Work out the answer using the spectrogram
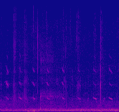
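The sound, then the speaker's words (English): Seagulls calling by the sea: many short, sharp cries repeat throughout over a steady low rumble. “But there's some seagulls.”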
